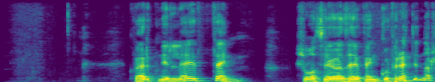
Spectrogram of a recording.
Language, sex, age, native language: Icelandic, male, 60-69, Icelandic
